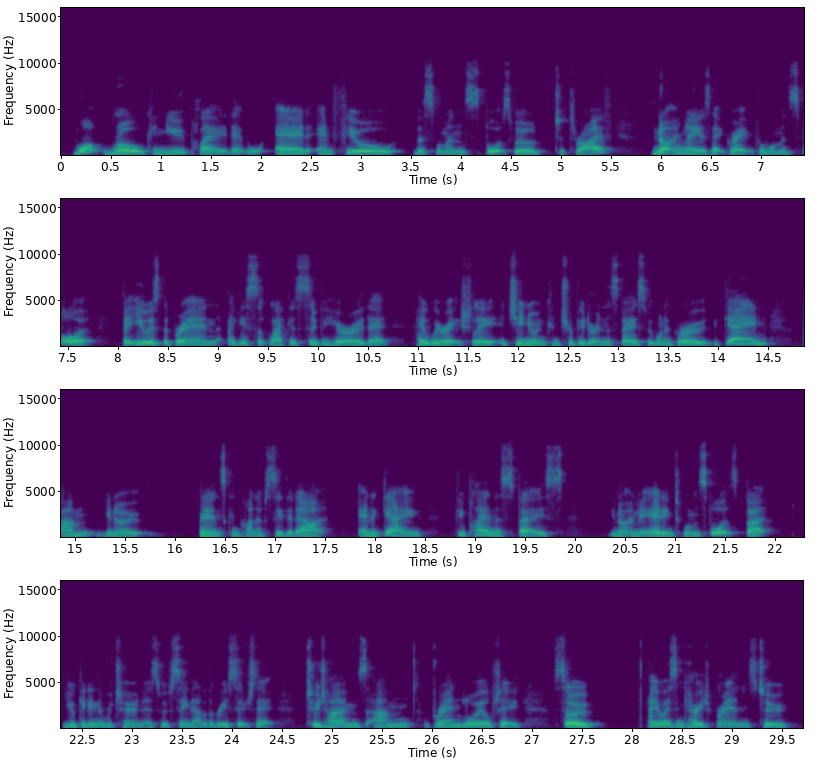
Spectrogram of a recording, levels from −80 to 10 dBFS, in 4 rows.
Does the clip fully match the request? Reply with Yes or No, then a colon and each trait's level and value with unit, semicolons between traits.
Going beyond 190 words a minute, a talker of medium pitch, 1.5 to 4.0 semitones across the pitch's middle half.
Yes: average, 200 wpm; medium, 165 Hz; average, 2.9 semitones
